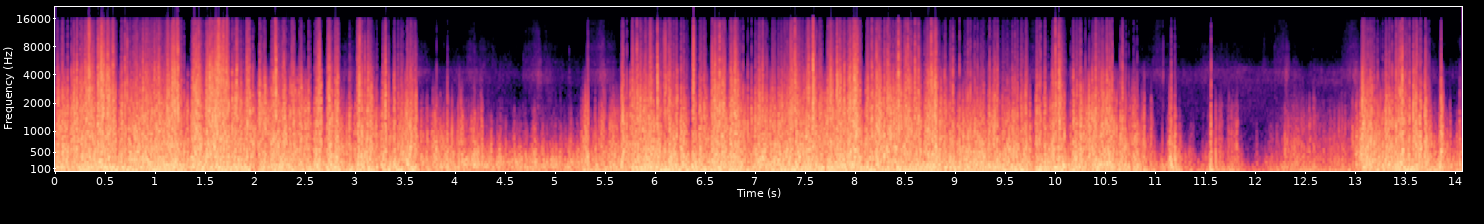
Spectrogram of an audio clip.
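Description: Strong wind rumbles and buffets against the microphone in gusts outdoors.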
